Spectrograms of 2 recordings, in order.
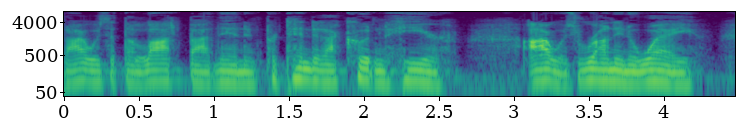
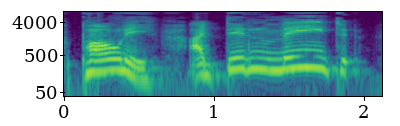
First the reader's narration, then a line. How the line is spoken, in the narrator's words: Darry screamed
